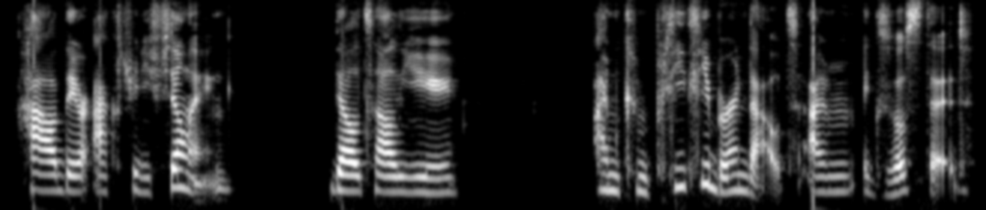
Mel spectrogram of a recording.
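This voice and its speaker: A woman's voice: fairly low pitch, fairly bright tone, no echo. A woman speaking as an interview guest, explaining ideas in a reflective, conversational style. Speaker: interview guest, neuroscientist and author.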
